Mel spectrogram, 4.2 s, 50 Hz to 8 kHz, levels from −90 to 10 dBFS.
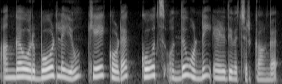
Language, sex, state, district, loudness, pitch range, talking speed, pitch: Tamil, female, Tamil Nadu, Nilgiris, -16 LUFS, 200-250 Hz, 125 wpm, 220 Hz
